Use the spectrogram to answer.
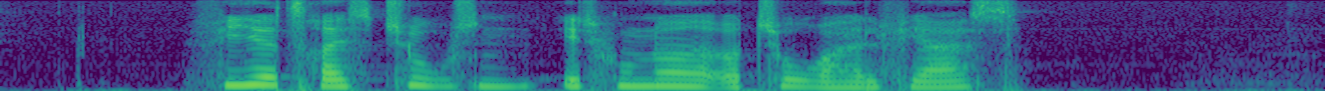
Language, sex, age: Danish, female, 28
